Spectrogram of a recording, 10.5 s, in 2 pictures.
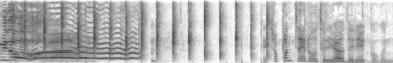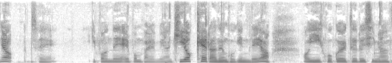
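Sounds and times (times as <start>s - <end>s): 
applause welcoming the live performers: 0.1s - 3.7s
speech: 3.9s - 10.4s.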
